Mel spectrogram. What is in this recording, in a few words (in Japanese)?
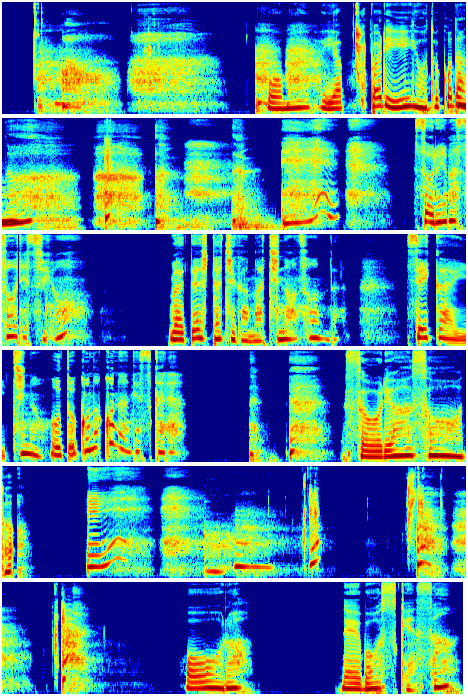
目覚ましアラーム音声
